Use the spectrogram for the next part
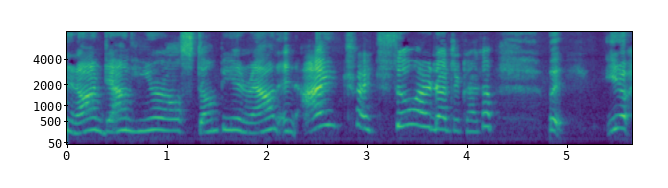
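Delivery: hammed-up little old lady griping about the mannequins; [name] ranting.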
